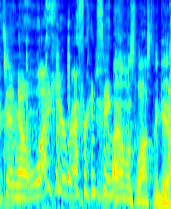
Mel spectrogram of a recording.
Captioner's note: laughter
